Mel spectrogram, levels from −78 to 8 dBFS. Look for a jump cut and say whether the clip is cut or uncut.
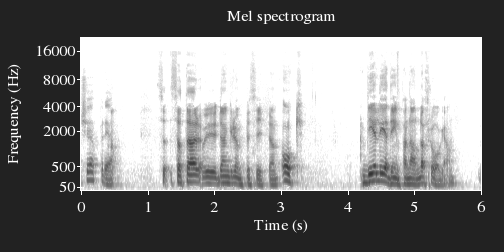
cut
